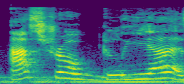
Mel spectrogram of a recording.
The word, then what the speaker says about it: astroglia: So the astroglia, is that how you say it? – Yes.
